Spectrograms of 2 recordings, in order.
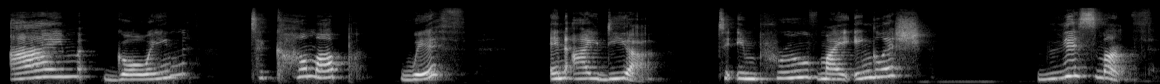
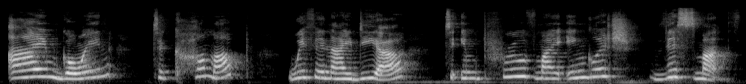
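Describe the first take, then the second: First: The sentence is said at a slow pace. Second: The sentence is said at a quick pace. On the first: "I'm going to say it slowly" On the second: "and then a little more quickly"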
